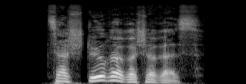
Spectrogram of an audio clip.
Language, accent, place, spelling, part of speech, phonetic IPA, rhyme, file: German, Germany, Berlin, zerstörerischeres, adjective, [t͡sɛɐ̯ˈʃtøːʁəʁɪʃəʁəs], -øːʁəʁɪʃəʁəs, De-zerstörerischeres.ogg
- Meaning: strong/mixed nominative/accusative neuter singular comparative degree of zerstörerisch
